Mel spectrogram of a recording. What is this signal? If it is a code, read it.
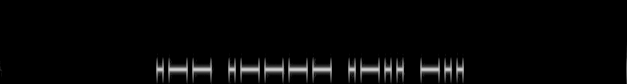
Morse code, heard as a keyed tone, about 20 wpm, 700 Hz. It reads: W1LD
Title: Speed Racing - USA Call Signs 17wpm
